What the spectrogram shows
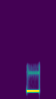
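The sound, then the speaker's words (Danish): A single short electronic beep, a steady pure tone lasting about a quarter second, clean and isolated with silence before and after, the tone signaling the start of a voicemail recording after a Danish greeting asks the caller to leave a message after the tone. “Indtal din besked efter tonen.”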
